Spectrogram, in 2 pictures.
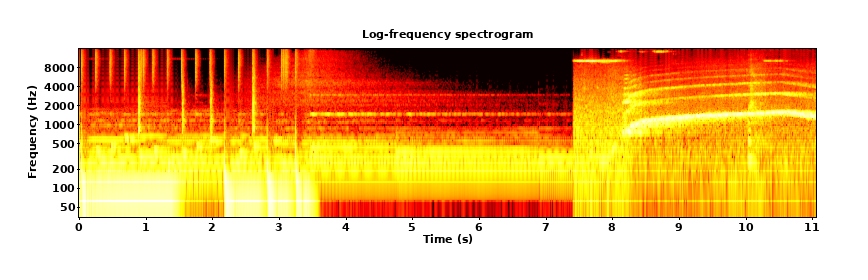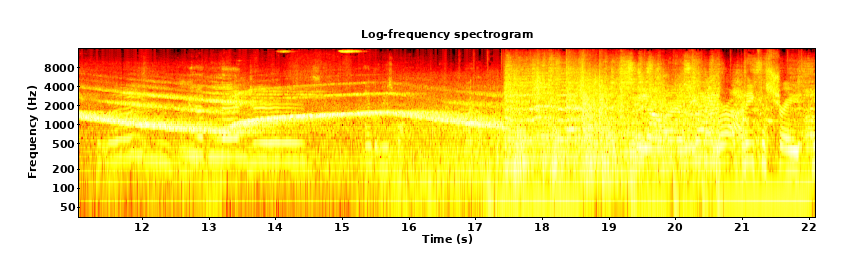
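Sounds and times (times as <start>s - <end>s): emergency vehicle siren wailing: 7.4s - 20.6s.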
